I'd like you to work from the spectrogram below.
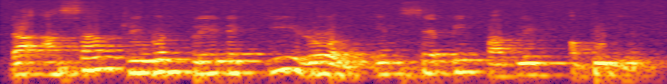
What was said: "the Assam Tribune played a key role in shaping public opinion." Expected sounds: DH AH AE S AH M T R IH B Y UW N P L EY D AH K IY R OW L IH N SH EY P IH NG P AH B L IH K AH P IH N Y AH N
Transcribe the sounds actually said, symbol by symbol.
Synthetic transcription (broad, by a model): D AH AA S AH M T R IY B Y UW N P L EY D AH K IY R OW L IH N S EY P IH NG P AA B L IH K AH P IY N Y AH N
